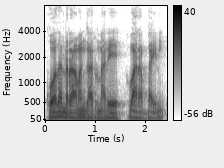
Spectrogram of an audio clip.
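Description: A shy, earnest young village boy, voiced by a man in a storybook. He speaks timidly yet sincerely, and the voice stays low and deep, close to the reader's own. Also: normal speed, lightly acted.

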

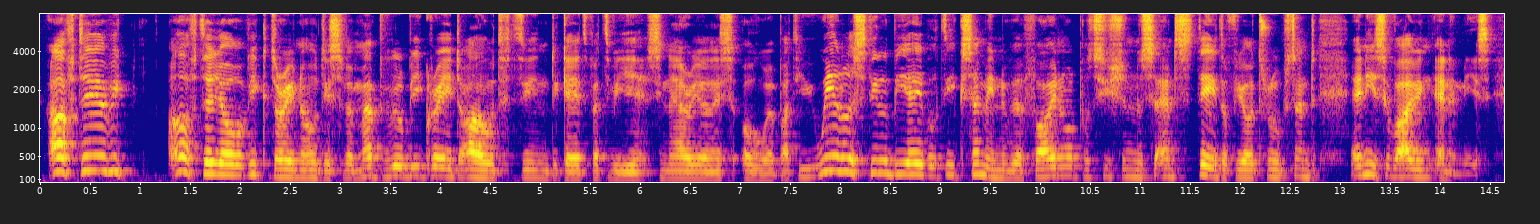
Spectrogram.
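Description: Reading the game's dialogue aloud in a flat delivery, this young let's play player talks through a strategy game at normal speed with a voice on the high side. His commentary is casual and hesitant, full of fillers and restarts.

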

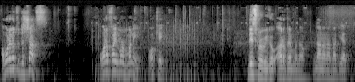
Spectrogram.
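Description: A man streaming an online shooter game, excitedly talking to teammates and cursing at his mistakes. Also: fairly high pitch, brisk, a little hiss or hum. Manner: excitable, swearing, shouting at teammates. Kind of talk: live gaming commentary.

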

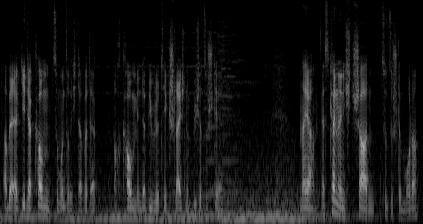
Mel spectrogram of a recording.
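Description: A man reading a visual novel aloud as a let's player, in an expressive storytelling style. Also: medium pitch, a little fast, soft background music.

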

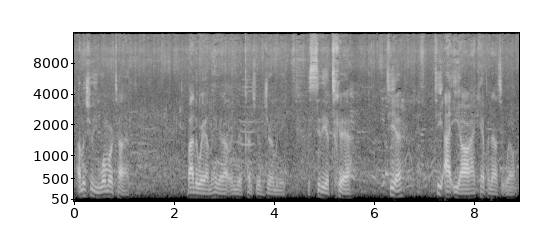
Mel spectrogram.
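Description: A man hosting a casual street vlog outdoors, talking excitedly and in slang straight to his viewers. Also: deep voice, a little fast, long pauses. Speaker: vlog host. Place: outdoors on busy town streets. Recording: busy street crowd and noise.

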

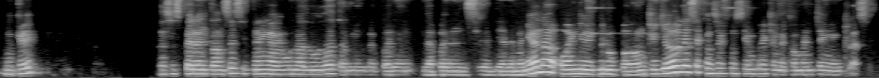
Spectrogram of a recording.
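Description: A man's voice: fairly high pitch, brisk, dark tone, a little hiss or hum. A Latin American man teaching a beginner language class over a video call, explaining at length and often checking that students follow.

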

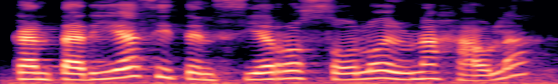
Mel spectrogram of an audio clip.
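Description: A woman voicing a grumpy, cranky male town mayor in a storybook reading, loud, scolding and exasperated. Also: on the high side, brisk, close to an everyday voice.

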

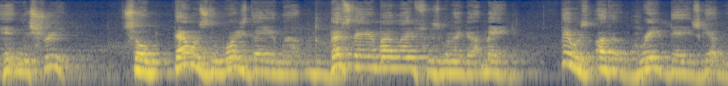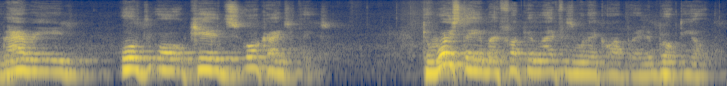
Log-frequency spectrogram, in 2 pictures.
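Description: Blunt, profane older man, roomy echo. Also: high voice. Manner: blunt, profane, tough-talking. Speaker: interview guest. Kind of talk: recorded interview storytelling. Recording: roomy echo with faint music.

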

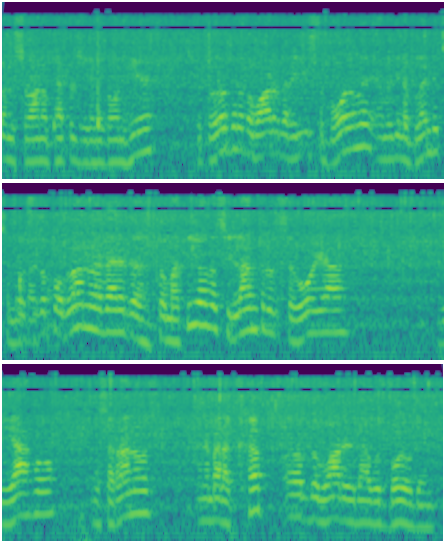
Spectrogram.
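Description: A man's voice: fairly high pitch, quick pace. A man hosting a casual cooking tutorial at home, chatty and encouraging as he talks straight to viewers. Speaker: cooking channel host. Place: home kitchen. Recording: noisy kitchen with frying sounds. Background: food frying.

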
